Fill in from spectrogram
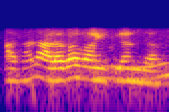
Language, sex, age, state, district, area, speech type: Tamil, female, 30-45, Tamil Nadu, Erode, rural, conversation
